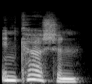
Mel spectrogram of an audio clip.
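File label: "incursion", British English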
